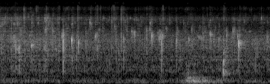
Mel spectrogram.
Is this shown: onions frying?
yes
